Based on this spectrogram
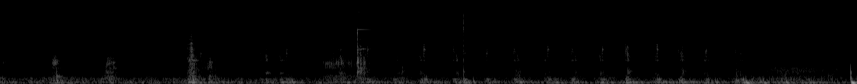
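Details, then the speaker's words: Prusa MK3 bed on the original factory tri-bearing setup with old bearings: sharp, light clicks about twice a second as the bed is rocked in a quiet room; a small play gap, old or worn bearing suspected. "it's very very tiny movement it's not a very big movement but you can hear the sound that there is a gap between"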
